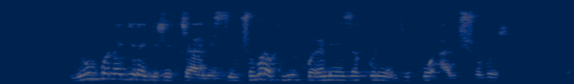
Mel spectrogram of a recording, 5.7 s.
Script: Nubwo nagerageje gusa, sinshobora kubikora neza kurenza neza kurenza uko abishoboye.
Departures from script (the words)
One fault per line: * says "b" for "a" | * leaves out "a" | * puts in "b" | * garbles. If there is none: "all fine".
* says "cyane" for "gusa"
* leaves out "neza kurenza"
